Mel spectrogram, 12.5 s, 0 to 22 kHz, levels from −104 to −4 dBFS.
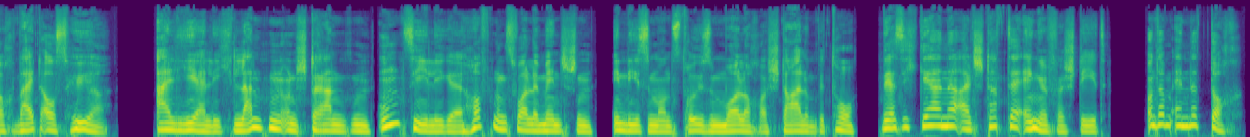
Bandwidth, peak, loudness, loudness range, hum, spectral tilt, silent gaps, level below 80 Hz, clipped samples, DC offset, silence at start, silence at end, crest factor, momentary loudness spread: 18 kHz; 0 dBFS; -16 LUFS; 1 LU; none; -5 dB/octave; 1.18-1.53 s, 5.97-6.12 s, 8.57-8.78 s, 11.11-11.45 s; -48 dBFS; under 0.1%; under 0.1%; 0 s; 0.15 s; 16 dB; 6 LU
